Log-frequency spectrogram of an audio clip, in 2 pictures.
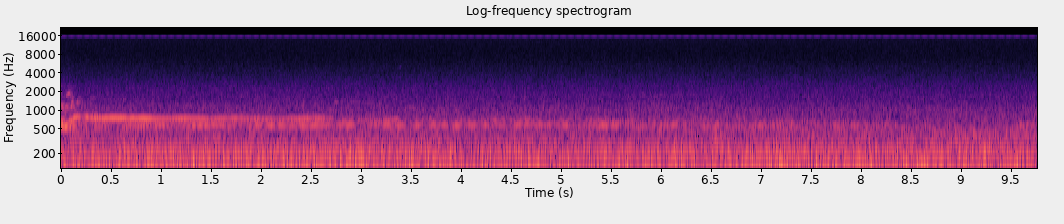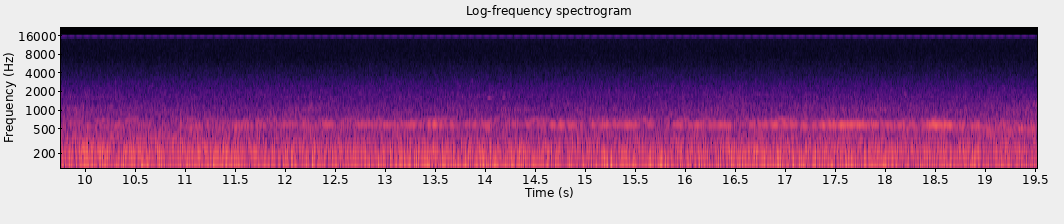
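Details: Family dog howling in response to Thunderbolt civil defense sirens during an alert/attack signal test in early May 1986; long sustained wavering howl that dips in pitch midway and then rises again, mingled with steady siren tones.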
